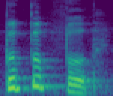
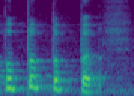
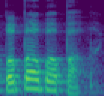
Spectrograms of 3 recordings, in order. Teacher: 자 입술 소리 양 입술이 부딪혀야 됩니다. 양 입술이 있어야지만 나오는 소리 양순.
